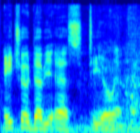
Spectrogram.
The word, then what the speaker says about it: Houston: When I wrote this out, and I was practicing this earlier today, I pronounced it Houston, so I said I had to spell it out, Howston.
